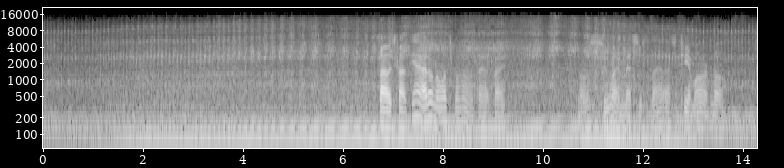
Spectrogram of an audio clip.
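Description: A tractor engine runs with a low, steady drone.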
